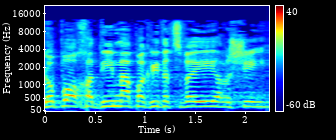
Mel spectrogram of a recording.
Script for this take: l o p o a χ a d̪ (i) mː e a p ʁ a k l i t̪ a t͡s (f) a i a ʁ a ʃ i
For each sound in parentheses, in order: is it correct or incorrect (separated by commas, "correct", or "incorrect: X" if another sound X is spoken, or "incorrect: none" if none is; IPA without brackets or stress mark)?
correct, incorrect: v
